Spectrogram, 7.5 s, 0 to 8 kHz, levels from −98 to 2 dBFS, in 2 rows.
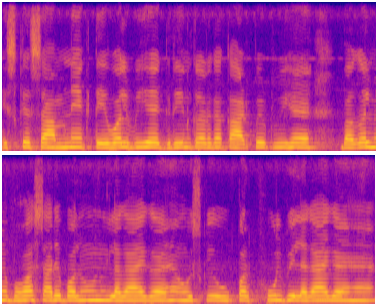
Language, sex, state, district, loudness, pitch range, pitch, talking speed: Hindi, male, Bihar, West Champaran, -14 LUFS, 230-245 Hz, 235 Hz, 215 wpm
